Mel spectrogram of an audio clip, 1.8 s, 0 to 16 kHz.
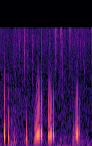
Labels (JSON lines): {"label": "biophony", "recorder": "SoundTrap 500"}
